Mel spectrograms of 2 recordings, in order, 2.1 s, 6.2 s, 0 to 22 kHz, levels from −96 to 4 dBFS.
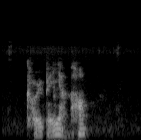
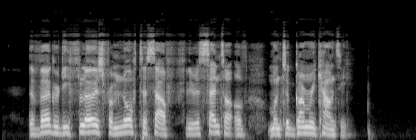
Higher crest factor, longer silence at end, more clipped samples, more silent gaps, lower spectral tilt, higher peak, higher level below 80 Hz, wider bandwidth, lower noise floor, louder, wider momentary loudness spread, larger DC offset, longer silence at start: about the same, 20 dB vs 16 dB; about the same, 0.8 s vs 0.7 s; neither; neither; first, -7.5 dB/octave vs -3.5 dB/octave; second, -24 dBFS vs -2 dBFS; second, -80 dBFS vs -52 dBFS; second, 7.4 kHz vs 9.6 kHz; second, -77 dBFS vs -83 dBFS; second, -40 LUFS vs -16 LUFS; second, 6 LU vs 14 LU; neither; about the same, 0.4 s vs 0.45 s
